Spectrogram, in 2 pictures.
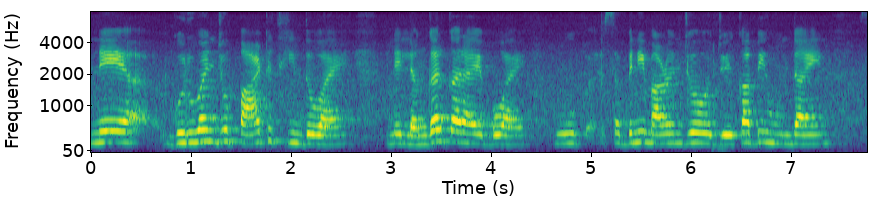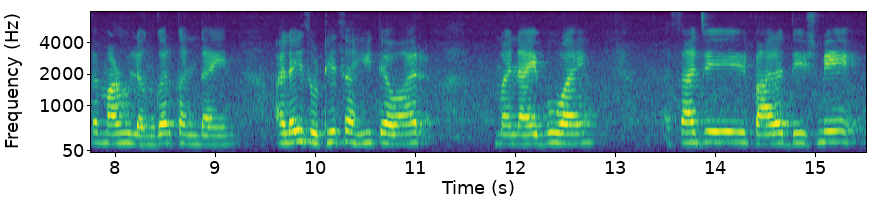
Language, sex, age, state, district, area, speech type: Sindhi, female, 30-45, Maharashtra, Mumbai Suburban, urban, spontaneous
